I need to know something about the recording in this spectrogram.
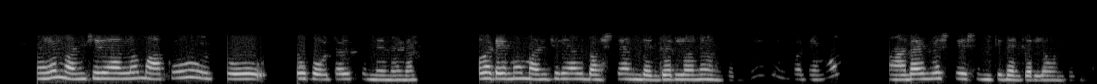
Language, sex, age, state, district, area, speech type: Telugu, female, 45-60, Telangana, Mancherial, rural, conversation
